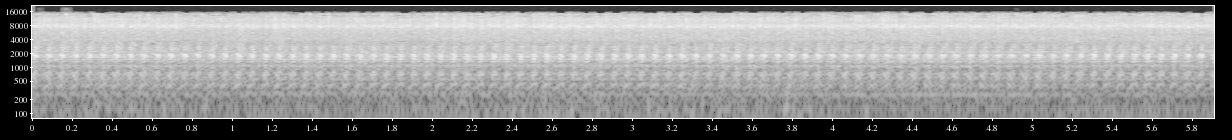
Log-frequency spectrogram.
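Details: 2006 BMW E46 M3, 42,600 km, warm idle with oil temperature above 80°C: sharp, even ticking knock about four beats a second; source unknown, owner wonders if oil pump.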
